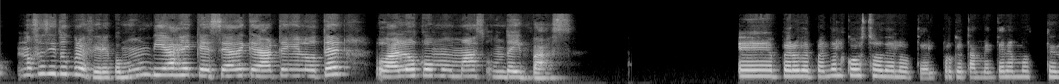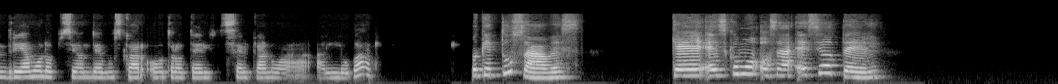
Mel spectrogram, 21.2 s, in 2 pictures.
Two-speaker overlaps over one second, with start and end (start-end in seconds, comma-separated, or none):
none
